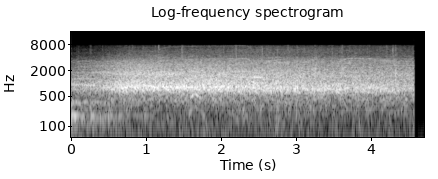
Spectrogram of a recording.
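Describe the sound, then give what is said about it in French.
A large arena crowd at an MVP trophy presentation roars with sustained cheering and applause, a dense, loud wash of clapping and shouts holding steady for several seconds before cutting off abruptly. “Every time I come in, every time I come in this gym, in this arena, I hear my favorite song. You know, y'all voices.”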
